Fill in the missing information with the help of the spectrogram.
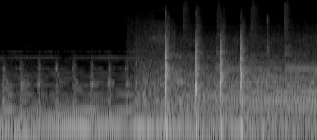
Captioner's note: knocks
